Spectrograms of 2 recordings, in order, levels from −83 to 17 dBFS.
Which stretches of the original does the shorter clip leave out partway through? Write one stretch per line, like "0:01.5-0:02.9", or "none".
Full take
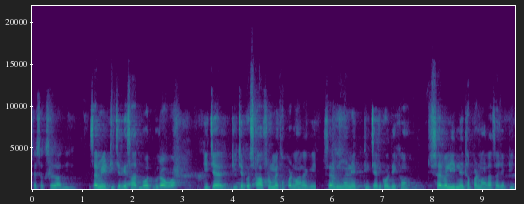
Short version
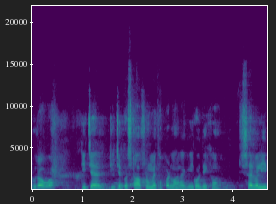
0:05.7-0:07.0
